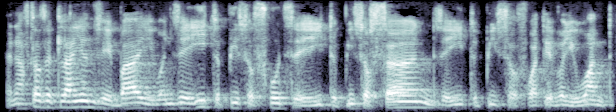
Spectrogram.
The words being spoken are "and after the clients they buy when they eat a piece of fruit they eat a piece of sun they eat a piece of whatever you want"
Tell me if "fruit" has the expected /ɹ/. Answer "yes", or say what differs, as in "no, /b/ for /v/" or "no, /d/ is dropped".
yes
